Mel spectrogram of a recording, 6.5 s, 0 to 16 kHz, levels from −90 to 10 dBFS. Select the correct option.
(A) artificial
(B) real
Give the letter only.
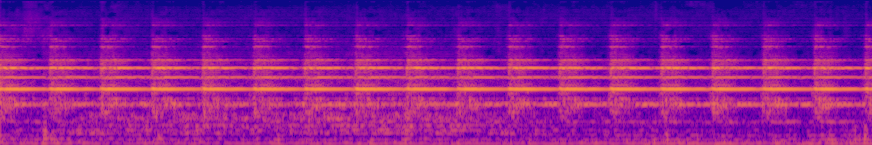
A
